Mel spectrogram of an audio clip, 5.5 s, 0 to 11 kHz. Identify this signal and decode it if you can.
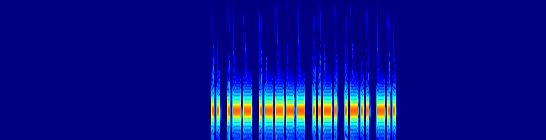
Morse code, heard as a keyed tone, about 46 wpm, 700 Hz. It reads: IW1FLD
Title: DXCC-100 Call Signs - 6 Characters - Repeated 3x - 45wpm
